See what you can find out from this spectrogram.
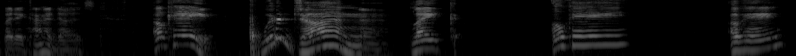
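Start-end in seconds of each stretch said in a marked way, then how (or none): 1.5-7.8 high, loud giddy okays; giddy excitement. Real, not acted. Timer runs out on her drawing, high giddy okays. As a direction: bubble over as time runs out.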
